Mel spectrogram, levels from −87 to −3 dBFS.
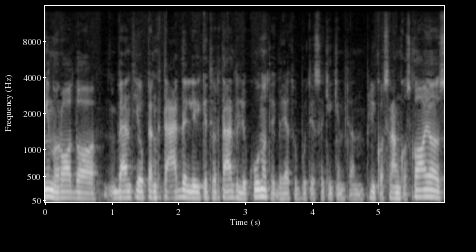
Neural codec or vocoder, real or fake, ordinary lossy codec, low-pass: none; real; AAC, 64 kbps; 14.4 kHz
